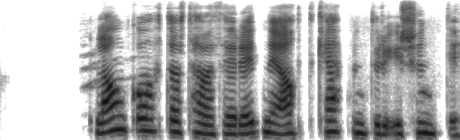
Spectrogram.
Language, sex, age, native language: Icelandic, female, 40-49, Icelandic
